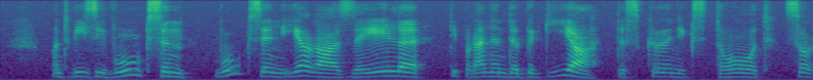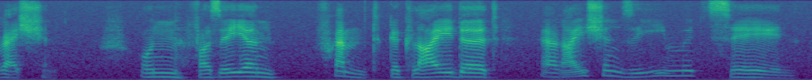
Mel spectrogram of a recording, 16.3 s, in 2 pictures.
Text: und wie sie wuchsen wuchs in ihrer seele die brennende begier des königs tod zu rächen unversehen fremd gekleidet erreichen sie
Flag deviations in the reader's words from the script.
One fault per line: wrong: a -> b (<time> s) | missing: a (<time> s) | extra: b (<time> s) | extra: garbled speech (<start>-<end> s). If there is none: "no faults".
no faults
